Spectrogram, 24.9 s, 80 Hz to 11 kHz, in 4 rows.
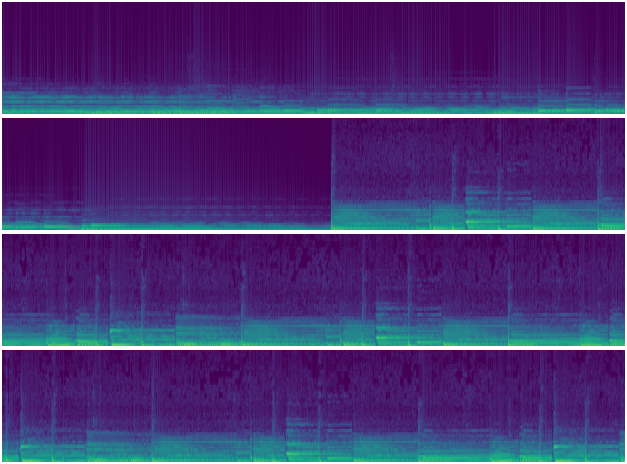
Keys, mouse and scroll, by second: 0.8-1.5 scroll up 2, 1.5-2.6 drag, 3.0 Tab, 3.1-3.5 scroll up 1, 3.5 Tab, 3.6 scroll down 5, 3.9 click, 4.1 click, 5.4 middle click, 7.6 click, 8.2-9.5 drag, 9.8 Tab, 10.2-11.2 right drag, 11.2 s, 13.2 click, 14.0 s, 15.5 click, 16.6 Tab, 17.3 click, 18.5 click, 19.1 click, 19.2 Tab, 19.5 ctrl+r, 20.7 alt+click, 21.4 middle click, 21.8 alt+shift+click, 22.1 alt+shift+click, 22.2 middle click, 22.5 s, 22.8 click, 23.9-24.9 drag.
